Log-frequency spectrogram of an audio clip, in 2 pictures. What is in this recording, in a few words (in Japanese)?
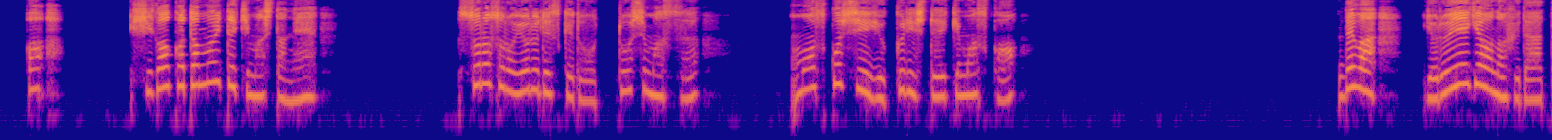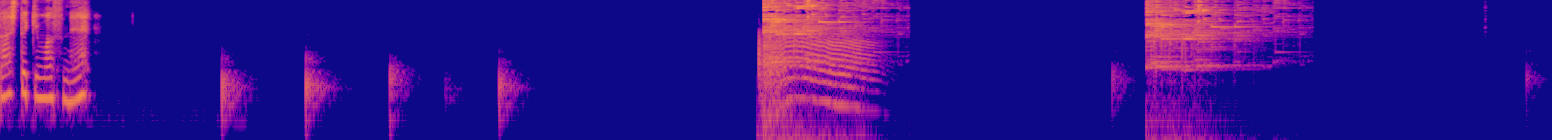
お酒を飲みながらまったり盛り上がる（バイノーラルマイク 効果音あり大きめ）; 効果音大差分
